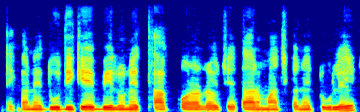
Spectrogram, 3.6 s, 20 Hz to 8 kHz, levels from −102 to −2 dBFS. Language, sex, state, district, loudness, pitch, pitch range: Bengali, male, West Bengal, Jhargram, -17 LUFS, 125 Hz, 125-130 Hz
